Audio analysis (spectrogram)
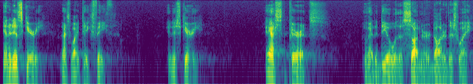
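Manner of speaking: soft, low, sober aside on a hard truth; hushed and grave. Acted. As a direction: drop almost to a hush and let it weigh. Sober turn after rhetorical peak.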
